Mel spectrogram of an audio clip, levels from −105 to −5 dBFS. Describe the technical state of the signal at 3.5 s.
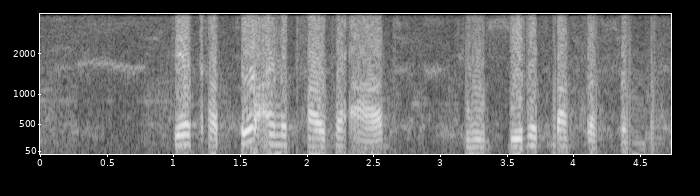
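At 3.5 s the speech suffers from mu-law and A-law mixed up, which runs through the whole clip: 8 kHz G.711 audio encoded as mu-law is being decoded as A-law. Levels come out scrambled, so the voice sounds harsh and distorted, with quiet stretches lifted into audible noise.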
